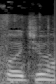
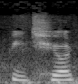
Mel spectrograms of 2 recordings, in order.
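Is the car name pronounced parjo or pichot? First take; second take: parjo; pichot. First: It is said as parjo, with no final t. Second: It is said as pichot, with a final t. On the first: This is the actual pronunciation. The speaker calls it right. "ह्याचं प्रोनाऊन्सिएशन पर्जो आहे" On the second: This is how the spelling seemed to read. The speaker calls it wrong. "जे मला स्पेलिंग प्रमाणे पिछॉट वाटायचं"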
